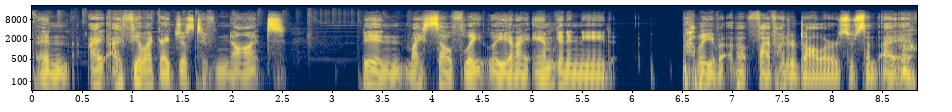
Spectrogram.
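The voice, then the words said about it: Sick, congested voice. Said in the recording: “I'm getting over a cold ... You can hear it in my voice, can't you?”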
